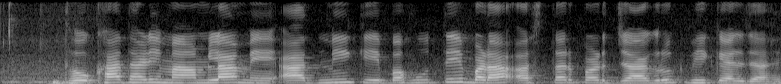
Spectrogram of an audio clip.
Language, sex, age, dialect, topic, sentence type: Magahi, female, 31-35, Western, banking, statement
